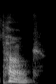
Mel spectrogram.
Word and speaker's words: Punke: sorry no worries you wouldn't be the first to mispronounce it it's just punk pogba you know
